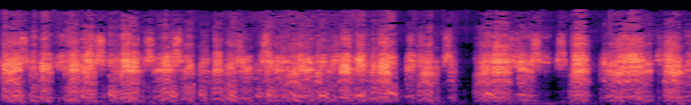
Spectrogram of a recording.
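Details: Indian Runner ducks kept at a backyard pond, calling in a continuous, raucous chorus of rasping quacks with only brief gaps, many birds overlapping.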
